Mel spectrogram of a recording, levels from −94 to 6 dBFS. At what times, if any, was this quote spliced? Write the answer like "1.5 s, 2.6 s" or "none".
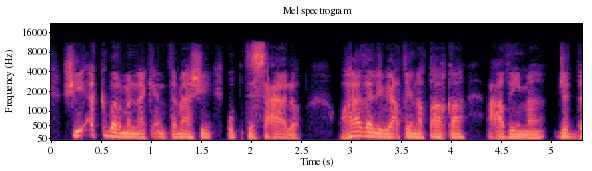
1.7 s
